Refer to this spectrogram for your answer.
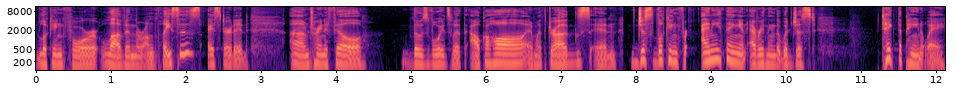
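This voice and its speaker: A woman with a Midwestern US accent speaks at a moderate pace. The sound is dry and close with no echo, in a very clean recording with a silent background. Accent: US Midwest. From Iowa. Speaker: elementary school teacher and church singer. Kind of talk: interview testimony.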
